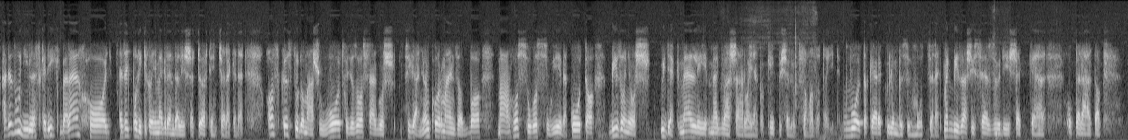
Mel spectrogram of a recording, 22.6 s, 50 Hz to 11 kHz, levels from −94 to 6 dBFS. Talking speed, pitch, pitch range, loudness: 100 wpm, 130 Hz, 115-155 Hz, -15 LUFS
